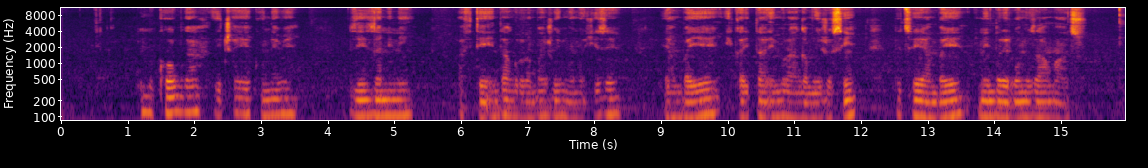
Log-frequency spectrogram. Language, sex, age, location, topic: Kinyarwanda, male, 18-24, Kigali, health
